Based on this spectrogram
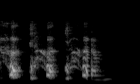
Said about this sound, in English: That's a bat cough right there, man.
